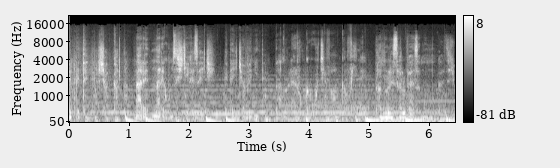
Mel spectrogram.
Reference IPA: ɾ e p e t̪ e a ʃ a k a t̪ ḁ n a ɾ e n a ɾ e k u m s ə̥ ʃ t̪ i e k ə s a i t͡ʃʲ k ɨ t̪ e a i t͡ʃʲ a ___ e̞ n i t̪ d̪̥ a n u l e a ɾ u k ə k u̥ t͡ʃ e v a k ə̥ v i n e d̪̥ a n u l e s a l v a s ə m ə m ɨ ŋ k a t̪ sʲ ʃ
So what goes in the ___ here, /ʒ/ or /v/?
v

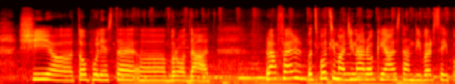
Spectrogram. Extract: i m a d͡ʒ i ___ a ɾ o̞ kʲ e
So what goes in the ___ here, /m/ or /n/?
n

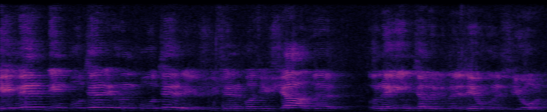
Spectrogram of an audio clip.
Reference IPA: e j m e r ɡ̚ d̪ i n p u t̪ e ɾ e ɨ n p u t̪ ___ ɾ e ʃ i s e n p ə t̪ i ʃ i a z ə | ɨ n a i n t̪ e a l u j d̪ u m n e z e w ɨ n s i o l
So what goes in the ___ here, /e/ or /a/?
e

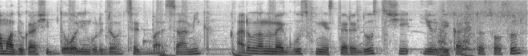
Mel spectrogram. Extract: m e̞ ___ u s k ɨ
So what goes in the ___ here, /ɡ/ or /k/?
ɡ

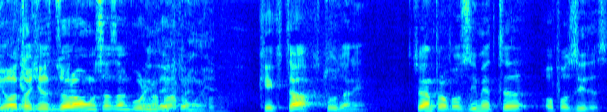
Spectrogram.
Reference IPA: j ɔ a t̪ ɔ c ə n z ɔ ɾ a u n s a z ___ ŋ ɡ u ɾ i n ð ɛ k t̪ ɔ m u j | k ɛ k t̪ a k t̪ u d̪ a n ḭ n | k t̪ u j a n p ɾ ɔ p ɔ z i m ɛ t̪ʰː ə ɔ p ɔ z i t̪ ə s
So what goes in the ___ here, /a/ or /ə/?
a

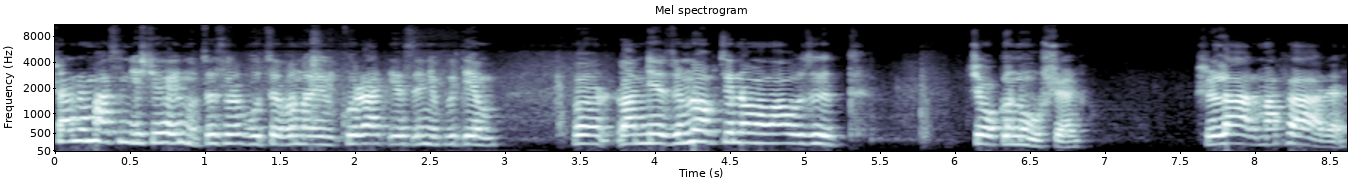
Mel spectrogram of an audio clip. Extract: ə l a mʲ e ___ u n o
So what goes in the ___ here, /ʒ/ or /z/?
z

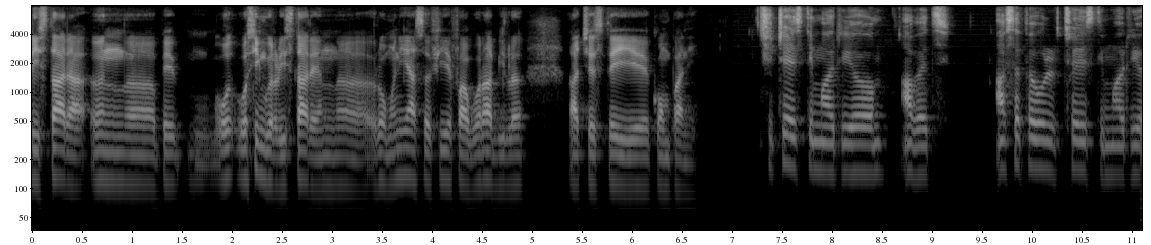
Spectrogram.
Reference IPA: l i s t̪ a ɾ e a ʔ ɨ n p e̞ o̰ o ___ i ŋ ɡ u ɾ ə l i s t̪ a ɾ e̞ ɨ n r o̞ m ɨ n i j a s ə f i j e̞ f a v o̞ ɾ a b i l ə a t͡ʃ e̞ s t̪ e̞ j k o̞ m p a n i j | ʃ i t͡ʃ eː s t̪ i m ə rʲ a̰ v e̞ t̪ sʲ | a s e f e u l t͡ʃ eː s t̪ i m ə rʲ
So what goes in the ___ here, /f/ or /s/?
s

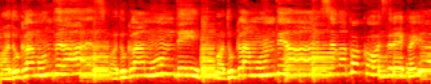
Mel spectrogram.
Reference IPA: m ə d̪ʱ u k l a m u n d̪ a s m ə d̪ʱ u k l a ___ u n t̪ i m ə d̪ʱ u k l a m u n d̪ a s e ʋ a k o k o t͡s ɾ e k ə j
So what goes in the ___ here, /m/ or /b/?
m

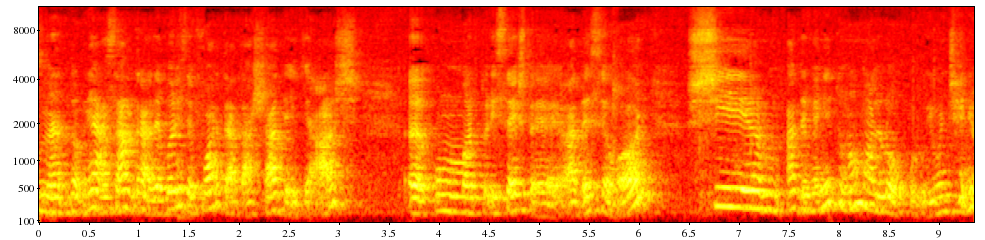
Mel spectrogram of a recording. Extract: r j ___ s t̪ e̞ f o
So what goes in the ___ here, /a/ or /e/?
e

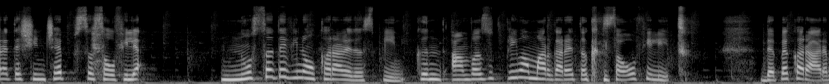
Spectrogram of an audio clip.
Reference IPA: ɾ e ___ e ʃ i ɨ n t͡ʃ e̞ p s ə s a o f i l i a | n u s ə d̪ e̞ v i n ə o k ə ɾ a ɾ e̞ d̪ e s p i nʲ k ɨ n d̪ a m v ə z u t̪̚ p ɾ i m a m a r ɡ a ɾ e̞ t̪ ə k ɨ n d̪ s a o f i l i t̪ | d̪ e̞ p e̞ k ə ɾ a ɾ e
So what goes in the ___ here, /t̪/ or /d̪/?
t̪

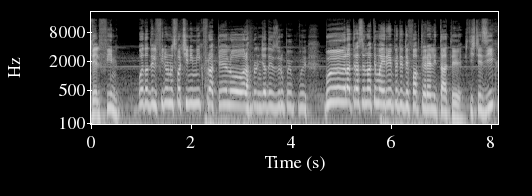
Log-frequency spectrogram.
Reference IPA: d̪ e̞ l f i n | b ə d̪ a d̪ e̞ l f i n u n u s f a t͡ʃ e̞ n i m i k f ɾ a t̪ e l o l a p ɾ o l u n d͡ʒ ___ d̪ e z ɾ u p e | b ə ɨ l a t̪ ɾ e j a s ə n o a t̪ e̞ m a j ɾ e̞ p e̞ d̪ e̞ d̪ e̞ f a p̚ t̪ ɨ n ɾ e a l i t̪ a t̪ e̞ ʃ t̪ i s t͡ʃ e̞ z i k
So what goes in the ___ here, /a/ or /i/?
a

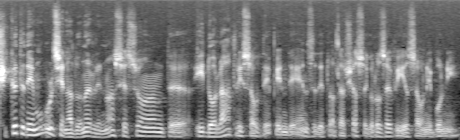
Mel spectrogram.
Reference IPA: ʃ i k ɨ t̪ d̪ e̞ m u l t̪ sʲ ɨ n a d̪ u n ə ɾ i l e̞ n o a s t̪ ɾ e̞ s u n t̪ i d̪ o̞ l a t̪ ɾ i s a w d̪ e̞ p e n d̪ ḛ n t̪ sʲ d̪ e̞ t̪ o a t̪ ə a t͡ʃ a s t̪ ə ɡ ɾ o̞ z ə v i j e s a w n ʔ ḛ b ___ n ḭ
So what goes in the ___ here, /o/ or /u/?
u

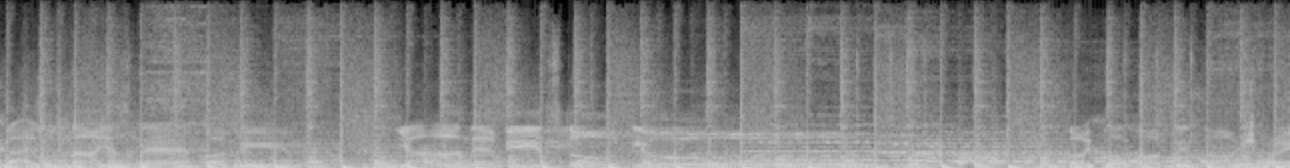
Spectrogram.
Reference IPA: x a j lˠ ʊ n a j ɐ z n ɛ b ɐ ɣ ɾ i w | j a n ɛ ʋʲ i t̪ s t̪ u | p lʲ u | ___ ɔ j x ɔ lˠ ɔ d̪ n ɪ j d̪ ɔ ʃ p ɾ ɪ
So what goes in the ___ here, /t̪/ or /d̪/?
t̪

